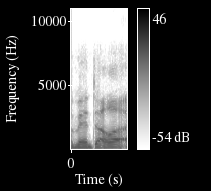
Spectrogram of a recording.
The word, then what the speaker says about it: Mandela: I felt like almost like a mandala effect or mandala effect. I guess it's pronounced like the person's name. – Oh yeah. It is because of Nelson Mandela.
